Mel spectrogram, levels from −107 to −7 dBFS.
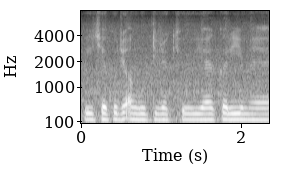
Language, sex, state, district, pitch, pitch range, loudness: Hindi, male, Uttar Pradesh, Shamli, 155 Hz, 155-160 Hz, -15 LUFS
